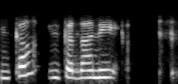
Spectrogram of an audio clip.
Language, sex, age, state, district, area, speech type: Telugu, female, 18-30, Andhra Pradesh, Krishna, urban, conversation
